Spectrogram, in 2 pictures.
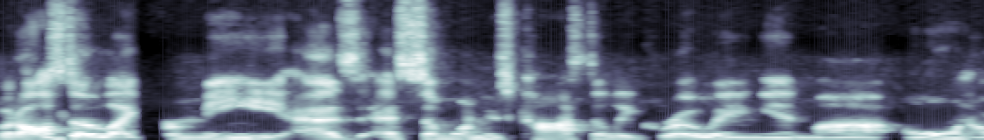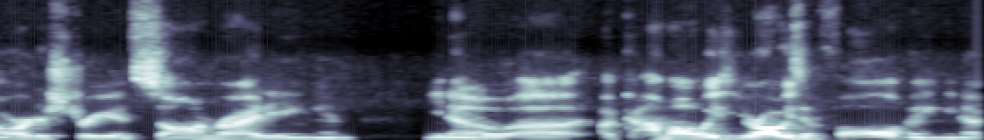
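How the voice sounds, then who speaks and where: Here the same Louisiana musician in his twenties chats casually as a guest, earnest but full of restarts and fillers. His voice is mid-range with a sharp edge, captured on poor audio.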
